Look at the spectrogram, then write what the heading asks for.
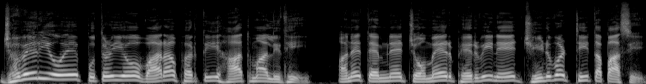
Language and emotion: Gujarati, neutral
